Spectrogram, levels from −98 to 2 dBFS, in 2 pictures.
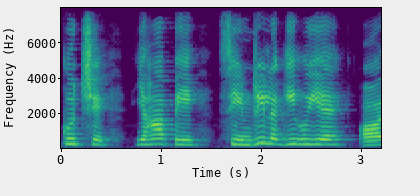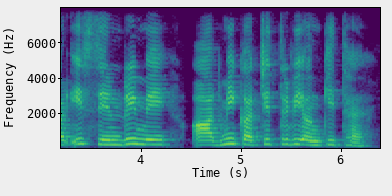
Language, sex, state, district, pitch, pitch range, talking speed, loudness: Hindi, female, Bihar, East Champaran, 245 Hz, 235-265 Hz, 160 wpm, -20 LUFS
